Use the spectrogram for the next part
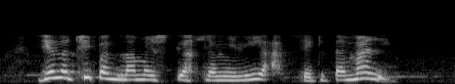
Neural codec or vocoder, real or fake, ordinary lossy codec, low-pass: codec, 32 kHz, 1.9 kbps, SNAC; fake; AAC, 16 kbps; 7.2 kHz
